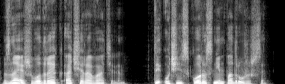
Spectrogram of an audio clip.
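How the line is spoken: Convinced tone. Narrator (Russian): прибавила убежденным тоном

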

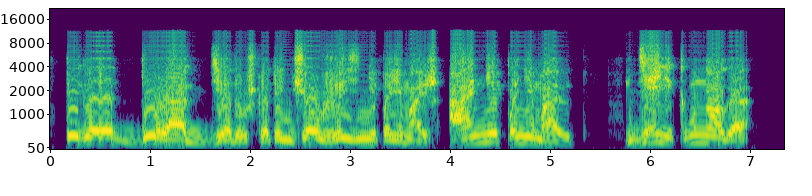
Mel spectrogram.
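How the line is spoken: Shouting old man. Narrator (Russian): дед уже кричал

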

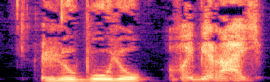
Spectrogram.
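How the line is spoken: Whisper. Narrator (Russian): шепнул Гия

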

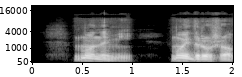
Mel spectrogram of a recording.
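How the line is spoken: Pleading voice. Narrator (Russian): сказала мать умоляющим голосом

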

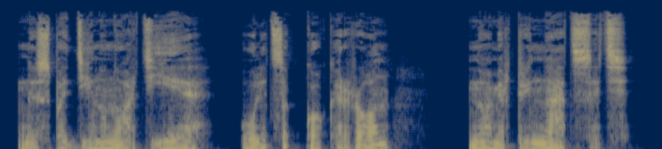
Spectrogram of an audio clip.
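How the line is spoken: Frightened whisper. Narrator (Russian): прошептал он, побледнев еще сильнее

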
